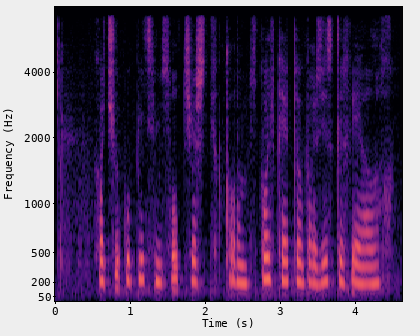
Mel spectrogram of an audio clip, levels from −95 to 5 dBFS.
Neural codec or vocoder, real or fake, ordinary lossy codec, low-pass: codec, 16 kHz, 1 kbps, FunCodec, trained on Chinese and English, 50 frames a second; fake; MP3, 64 kbps; 7.2 kHz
